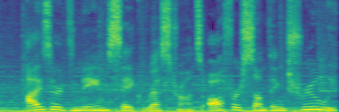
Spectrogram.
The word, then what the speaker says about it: Izard: with my last name which I say isard but in French it's isard which is a mountain goat that lives in the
